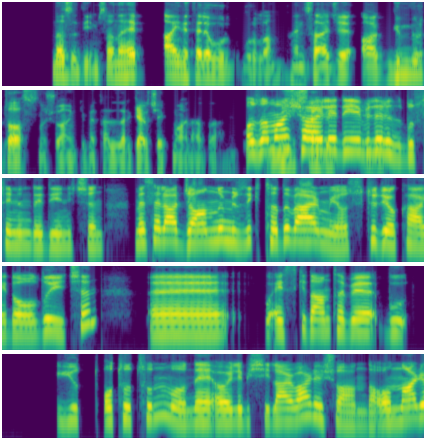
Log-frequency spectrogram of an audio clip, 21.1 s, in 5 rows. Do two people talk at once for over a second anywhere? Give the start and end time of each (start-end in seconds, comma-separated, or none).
6.6-8.2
